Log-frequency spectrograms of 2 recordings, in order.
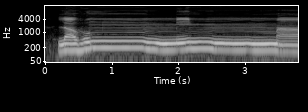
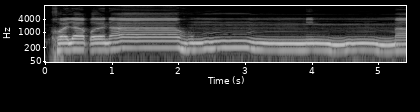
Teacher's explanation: মিমের উপর তাসি আসছে এটা হলো ওয়াজিব গুন্না এখনো গুন্না হবে দুই জায়গায় গুন্না হবে একটা হচ্ছে মিম সাকিনের ইদকম গুন্না আর একটা হচ্ছে ওয়াজিব গুন্না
